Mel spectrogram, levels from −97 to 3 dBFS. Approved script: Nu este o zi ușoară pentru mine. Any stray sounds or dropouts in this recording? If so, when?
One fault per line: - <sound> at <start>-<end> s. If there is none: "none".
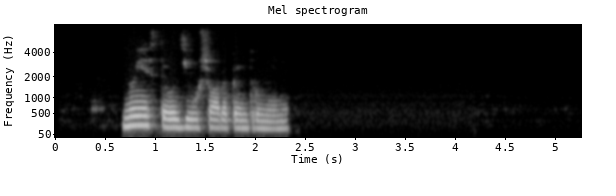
none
